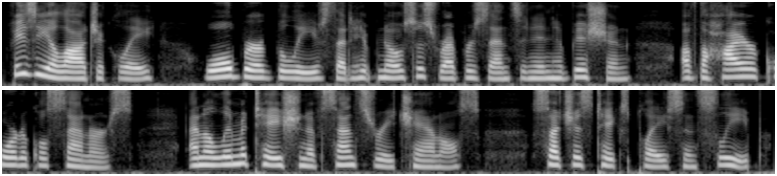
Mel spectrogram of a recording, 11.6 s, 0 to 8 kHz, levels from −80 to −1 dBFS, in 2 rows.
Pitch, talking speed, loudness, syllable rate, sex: 205 Hz, 130 wpm, -20 LUFS, 5.2 syllables/s, female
